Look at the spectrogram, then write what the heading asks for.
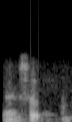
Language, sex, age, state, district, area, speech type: Hindi, male, 60+, Madhya Pradesh, Bhopal, urban, conversation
